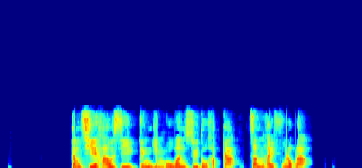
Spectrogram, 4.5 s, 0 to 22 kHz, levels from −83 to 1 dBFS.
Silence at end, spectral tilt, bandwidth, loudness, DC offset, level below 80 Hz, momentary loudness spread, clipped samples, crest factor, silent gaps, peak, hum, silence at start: 0.7 s; -4 dB/octave; 8.4 kHz; -18 LUFS; under 0.1%; -52 dBFS; 6 LU; under 0.1%; 18 dB; none; -2 dBFS; none; 0.9 s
